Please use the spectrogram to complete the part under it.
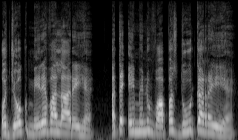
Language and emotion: Punjabi, disgusted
